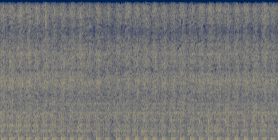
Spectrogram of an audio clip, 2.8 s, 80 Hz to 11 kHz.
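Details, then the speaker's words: 1986 Honda ATC350X single-cylinder three-wheeler just after kick start: slow, loping thump at about eleven beats a second, even but lazy; owner thinks the idle is a little low. "Lights work. I think the idle's a little bit low."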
